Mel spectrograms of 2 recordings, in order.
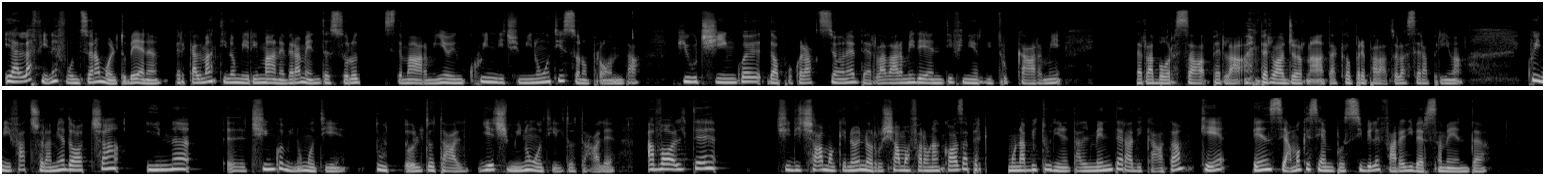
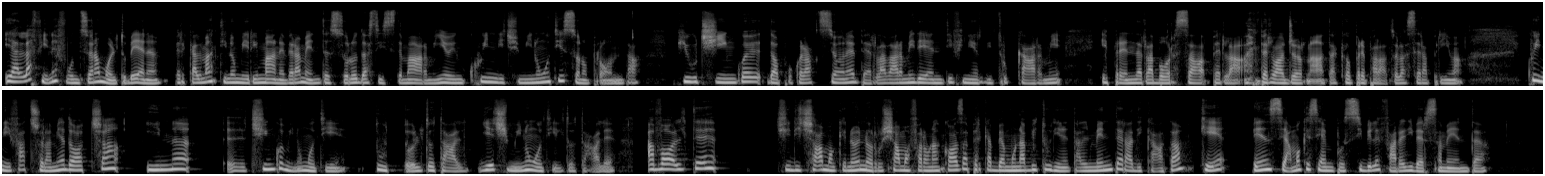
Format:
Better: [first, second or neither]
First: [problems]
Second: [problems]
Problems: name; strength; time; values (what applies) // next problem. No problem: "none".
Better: second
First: audio cutting out; at 3.5 s, at 11 s and at 25 s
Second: none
